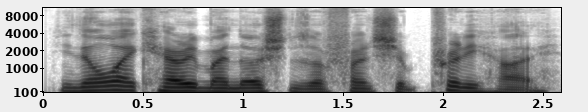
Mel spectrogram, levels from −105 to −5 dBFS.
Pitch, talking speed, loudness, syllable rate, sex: 125 Hz, 230 wpm, -18 LUFS, 5.9 syllables/s, male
